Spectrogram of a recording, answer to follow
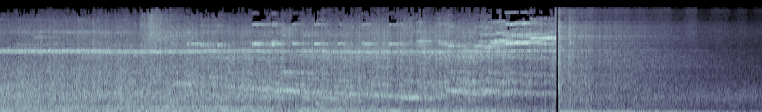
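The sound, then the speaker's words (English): A train rolls past with a steady heavy rumble while its wheels squeal loudly against the rails in long, high-pitched screeches that bend in pitch, with a sharp clank near the end. “You took so damn long, and I jumped in front of the train.”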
